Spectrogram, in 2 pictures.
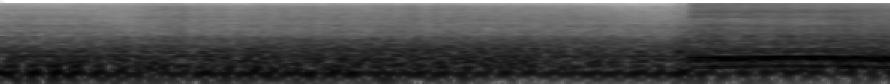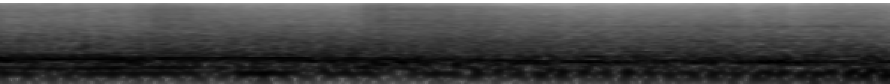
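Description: Steady low rumble, then about two seconds in a louder motor vehicle engine drone whose pitch slowly falls.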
